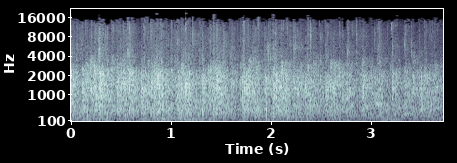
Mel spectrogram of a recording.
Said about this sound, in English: And that was a tap of applause.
